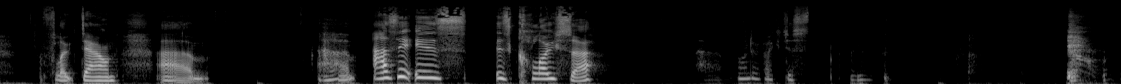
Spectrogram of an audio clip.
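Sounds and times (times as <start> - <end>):
speech: 0.5 - 2.2, 3.2 - 6.0, 7.4 - 8.8
loud harsh cough: 10.7 - 11.1.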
